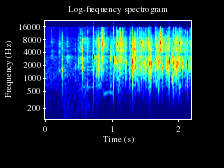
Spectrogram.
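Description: Audience clapping, starting about half a second in and quickly building to a dense patter.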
